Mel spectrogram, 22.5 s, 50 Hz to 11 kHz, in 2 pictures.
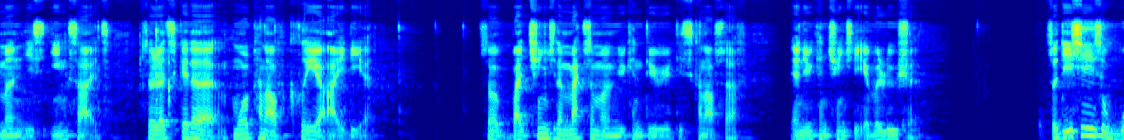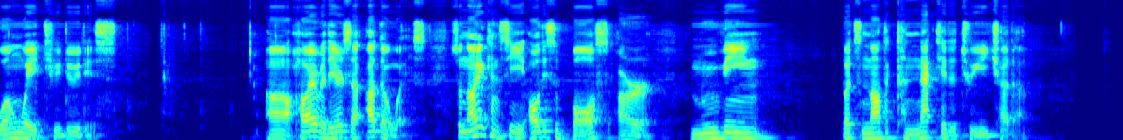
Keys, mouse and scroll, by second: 3.0-7.7 drag, 8.0-11.0 drag, 11.6-12.3 scroll down 1, 12.3 scroll down 2, 12.5-16.2 shift+middle drag, 16.2-19.0 scroll up 1.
